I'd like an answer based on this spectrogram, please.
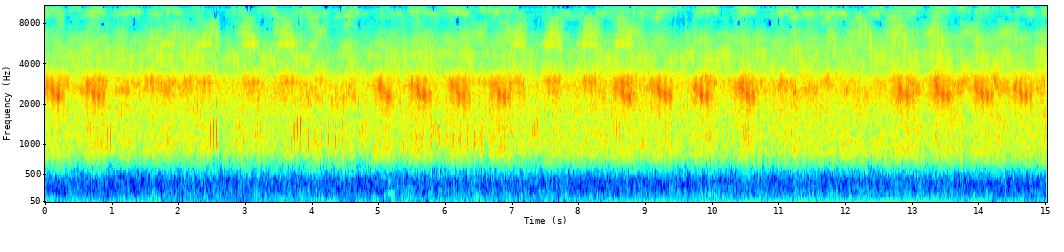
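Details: Rice paddy frogs, including Japanese tree frogs, Tokyo daruma pond frogs, wrinkled frogs, Schlegel's and forest green tree frogs, chorusing in Echizen, Fukui, June 2021; constant croaking backdrop with short clicking pulses and rhythmic calls repeating about every second.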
